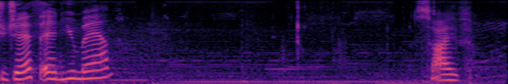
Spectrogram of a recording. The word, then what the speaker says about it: Sadhbh: Sadhbh. Sadhbh?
